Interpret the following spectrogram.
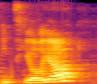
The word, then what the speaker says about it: Etelia: My island name is Etelia, or at least that's how we've decided to pronounce it.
